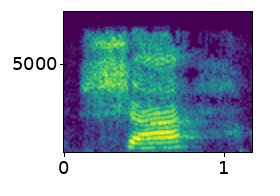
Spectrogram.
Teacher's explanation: وسط اللسان کافی زیادہ ایریا جو ہے وہ اوپر کی طرف اٹھتا ہے اور روف آف ماؤتھ کی طرف جاتا ہے، اور اس سے साउंड आपकी आती है। · Term: شین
